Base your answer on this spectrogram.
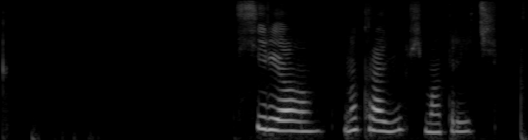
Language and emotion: Russian, sad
